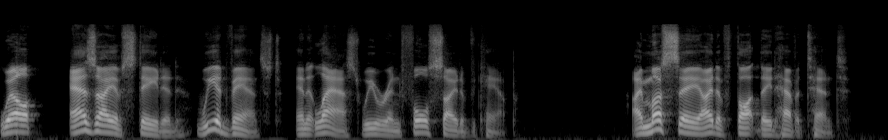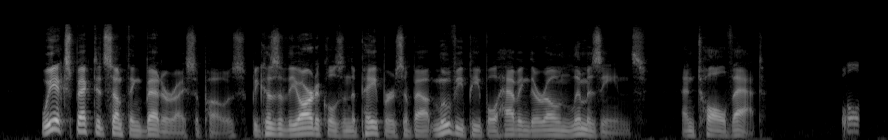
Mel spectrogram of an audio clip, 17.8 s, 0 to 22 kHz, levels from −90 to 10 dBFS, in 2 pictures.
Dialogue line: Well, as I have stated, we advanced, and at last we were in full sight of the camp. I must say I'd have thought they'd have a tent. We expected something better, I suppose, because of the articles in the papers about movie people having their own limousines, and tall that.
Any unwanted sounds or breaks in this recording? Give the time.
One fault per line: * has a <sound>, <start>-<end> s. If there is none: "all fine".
* has a laugh, 17.3-17.5 s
